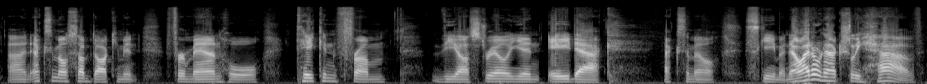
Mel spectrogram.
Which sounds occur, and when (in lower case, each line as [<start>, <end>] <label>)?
[0.00, 1.34] man speaking
[0.00, 9.25] mechanisms
[1.39, 1.62] breathing
[1.68, 2.59] man speaking
[2.59, 2.82] breathing
[2.93, 3.84] man speaking
[3.93, 4.25] breathing
[4.31, 5.35] man speaking
[5.46, 5.98] man speaking
[6.04, 6.50] breathing
[6.58, 7.17] man speaking
[7.19, 7.41] breathing
[7.45, 9.23] man speaking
